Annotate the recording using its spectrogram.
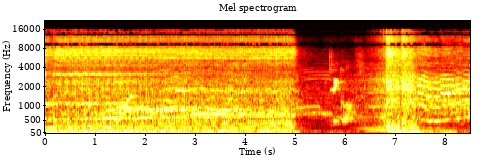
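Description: Loud concert music with a heavy bass beat over an outdoor stage PA system, recorded from within the audience. About five seconds in the music drops out suddenly, then swells back up loud about two seconds later.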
